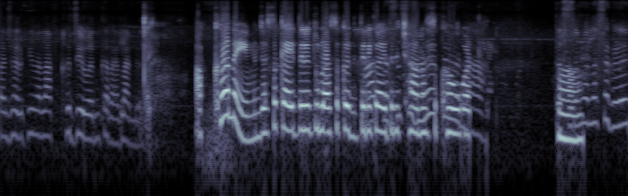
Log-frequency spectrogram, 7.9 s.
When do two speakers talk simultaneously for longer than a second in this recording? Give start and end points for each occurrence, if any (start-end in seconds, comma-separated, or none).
4.5-6.0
